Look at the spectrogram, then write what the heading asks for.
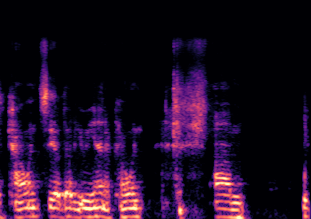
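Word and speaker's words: Cowen: which is now i think they say they pronounce it collin c-o-w-e-n or cohen um he called them up and we hired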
